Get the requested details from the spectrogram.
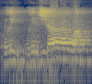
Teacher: bila ta tu ta marbutah, ta bulat, dimatikan dia jadi ha, tapi sifat tak pergi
